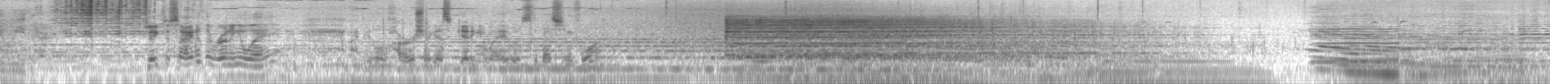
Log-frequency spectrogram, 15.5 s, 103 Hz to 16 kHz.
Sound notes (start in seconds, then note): 7.7 startling tone; 12.1 unsettling music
